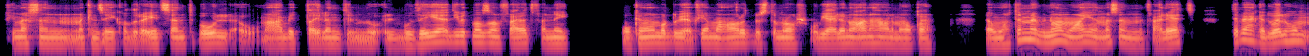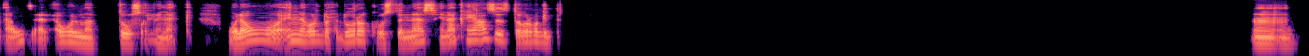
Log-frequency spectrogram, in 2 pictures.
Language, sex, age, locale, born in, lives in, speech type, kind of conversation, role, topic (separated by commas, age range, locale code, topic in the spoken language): Arabic, male, 20-24, ar-EG, Egypt, Egypt, read, expert-assistant, expert, لو عايز أزور أماكن دينية مشهورة من أديان مختلفة، إزاي أخطط الرحلة دي وأستفيد منها؟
